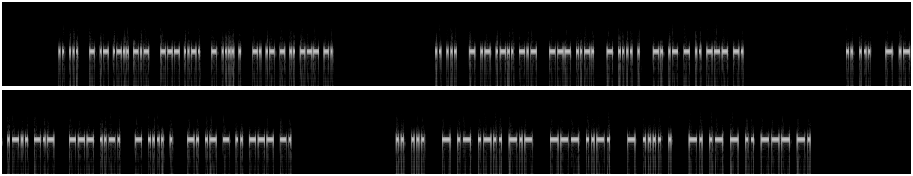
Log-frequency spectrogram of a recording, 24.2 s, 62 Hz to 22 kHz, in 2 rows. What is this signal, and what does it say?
Morse code, heard as a keyed tone, about 42 wpm, 700 Hz. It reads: IS TALK OF THE NATION IS TALK OF THE NATION IS TALK OF THE NATION IS TALK OF THE NATION
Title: Speed-Racing - Sets of 5 Words 35wpm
